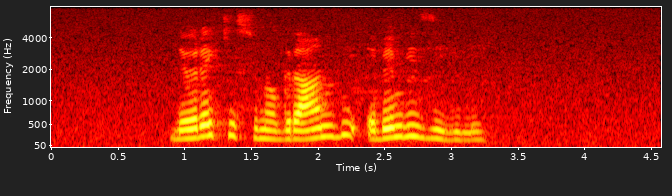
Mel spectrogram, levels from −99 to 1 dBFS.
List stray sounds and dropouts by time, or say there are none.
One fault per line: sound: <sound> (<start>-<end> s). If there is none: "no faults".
no faults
